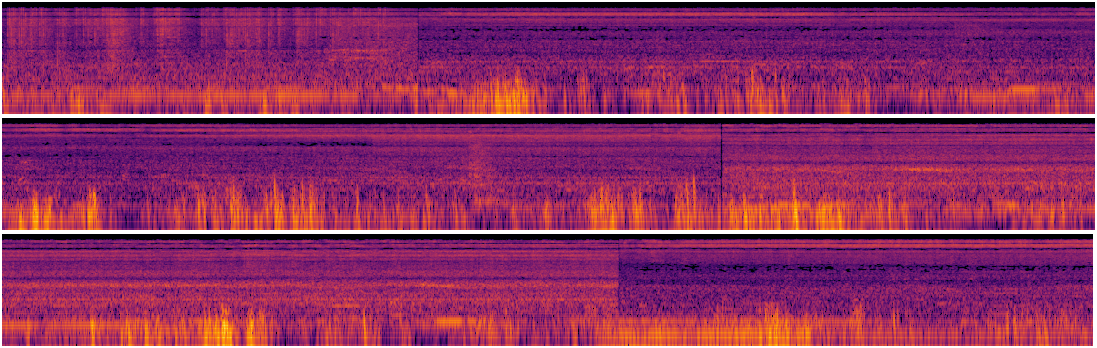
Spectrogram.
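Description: Oxy-fuel cutting torch on a track-mounted plate cutter, a steady hiss of the cutting flame as it cuts through steel plate, heard in several short shots. It opens with a few seconds of arc welding.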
